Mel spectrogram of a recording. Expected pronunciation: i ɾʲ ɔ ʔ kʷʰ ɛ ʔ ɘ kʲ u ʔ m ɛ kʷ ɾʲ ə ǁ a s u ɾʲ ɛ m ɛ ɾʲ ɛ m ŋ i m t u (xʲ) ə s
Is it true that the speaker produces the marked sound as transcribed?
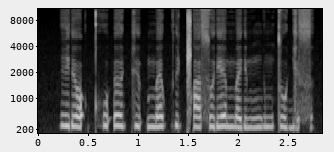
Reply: no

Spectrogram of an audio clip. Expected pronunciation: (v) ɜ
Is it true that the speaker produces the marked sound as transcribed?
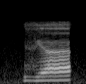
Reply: no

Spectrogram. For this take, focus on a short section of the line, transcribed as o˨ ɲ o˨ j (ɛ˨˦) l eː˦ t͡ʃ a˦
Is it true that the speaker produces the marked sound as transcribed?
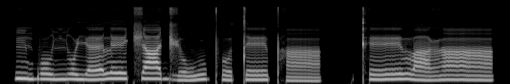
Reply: yes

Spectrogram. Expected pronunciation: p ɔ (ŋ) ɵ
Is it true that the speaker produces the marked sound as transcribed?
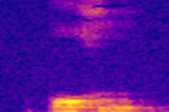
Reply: no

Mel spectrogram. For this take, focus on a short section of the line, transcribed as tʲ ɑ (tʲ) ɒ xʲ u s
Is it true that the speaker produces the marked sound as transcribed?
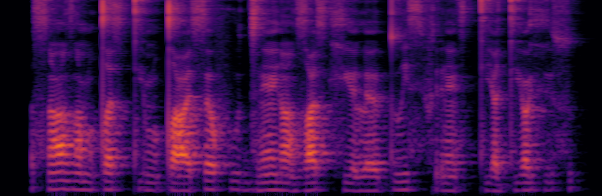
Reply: yes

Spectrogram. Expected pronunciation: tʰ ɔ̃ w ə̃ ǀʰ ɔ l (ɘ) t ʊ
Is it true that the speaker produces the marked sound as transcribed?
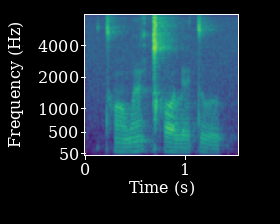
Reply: yes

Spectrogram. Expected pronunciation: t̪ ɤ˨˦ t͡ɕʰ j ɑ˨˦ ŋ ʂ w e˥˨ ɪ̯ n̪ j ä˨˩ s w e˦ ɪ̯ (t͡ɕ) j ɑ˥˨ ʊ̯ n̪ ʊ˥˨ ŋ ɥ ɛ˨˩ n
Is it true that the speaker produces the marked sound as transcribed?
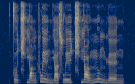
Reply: no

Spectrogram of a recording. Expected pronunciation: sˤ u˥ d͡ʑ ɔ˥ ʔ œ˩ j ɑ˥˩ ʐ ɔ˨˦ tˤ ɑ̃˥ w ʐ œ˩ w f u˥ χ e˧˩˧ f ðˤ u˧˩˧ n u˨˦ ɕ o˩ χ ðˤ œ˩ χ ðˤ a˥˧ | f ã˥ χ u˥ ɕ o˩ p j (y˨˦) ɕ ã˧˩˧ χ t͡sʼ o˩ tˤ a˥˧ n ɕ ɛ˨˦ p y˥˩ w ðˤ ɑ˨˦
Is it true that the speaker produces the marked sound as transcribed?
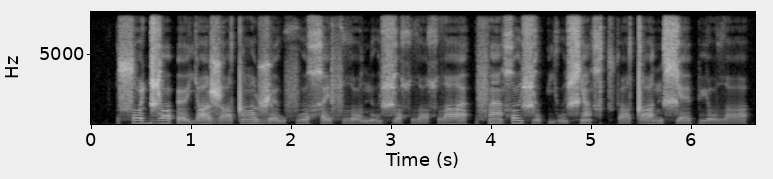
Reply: no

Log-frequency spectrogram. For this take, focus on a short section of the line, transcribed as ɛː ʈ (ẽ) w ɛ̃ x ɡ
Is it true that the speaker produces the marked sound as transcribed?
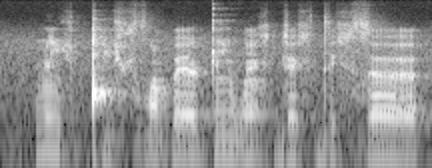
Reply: no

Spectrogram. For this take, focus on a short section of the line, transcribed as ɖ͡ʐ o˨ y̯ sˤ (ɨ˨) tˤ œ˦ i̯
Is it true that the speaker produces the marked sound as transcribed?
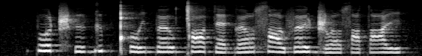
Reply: yes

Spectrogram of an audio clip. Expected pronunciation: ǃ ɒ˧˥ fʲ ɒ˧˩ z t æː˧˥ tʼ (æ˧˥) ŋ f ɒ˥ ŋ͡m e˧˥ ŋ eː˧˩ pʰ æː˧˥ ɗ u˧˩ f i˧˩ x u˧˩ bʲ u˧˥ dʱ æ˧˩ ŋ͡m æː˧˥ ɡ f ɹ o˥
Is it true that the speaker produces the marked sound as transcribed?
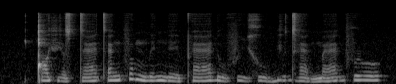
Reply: yes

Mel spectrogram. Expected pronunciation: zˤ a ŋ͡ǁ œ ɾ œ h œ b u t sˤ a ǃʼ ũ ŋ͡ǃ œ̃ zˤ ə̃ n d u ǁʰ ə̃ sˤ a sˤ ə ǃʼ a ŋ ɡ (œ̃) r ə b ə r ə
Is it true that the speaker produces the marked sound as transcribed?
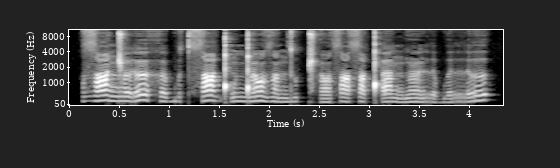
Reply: yes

